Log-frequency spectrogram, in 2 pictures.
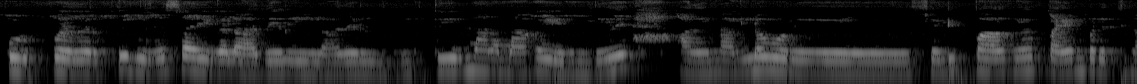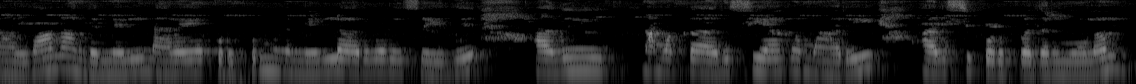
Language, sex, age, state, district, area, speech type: Tamil, female, 18-30, Tamil Nadu, Thanjavur, rural, spontaneous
